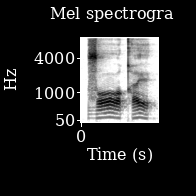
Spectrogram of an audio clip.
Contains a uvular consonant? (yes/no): yes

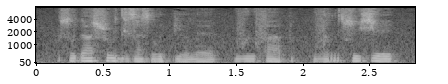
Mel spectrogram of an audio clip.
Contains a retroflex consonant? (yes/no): no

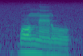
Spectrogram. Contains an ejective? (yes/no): no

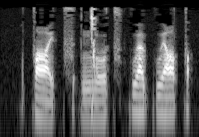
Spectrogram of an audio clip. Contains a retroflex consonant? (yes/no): no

